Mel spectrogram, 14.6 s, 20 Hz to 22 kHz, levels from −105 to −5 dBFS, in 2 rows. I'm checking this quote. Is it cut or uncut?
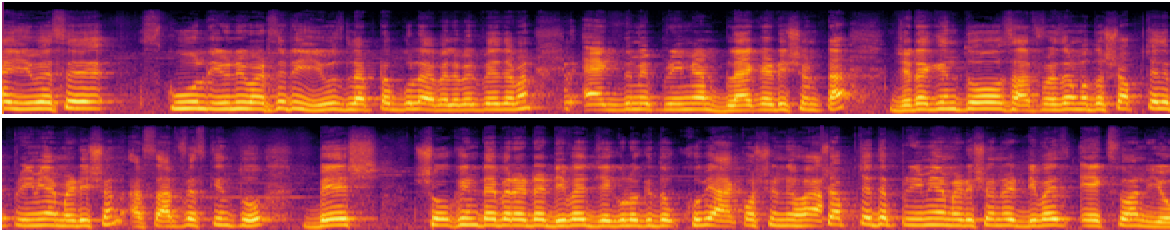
cut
